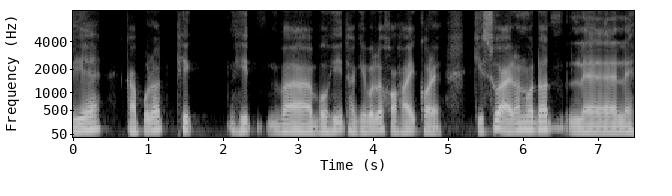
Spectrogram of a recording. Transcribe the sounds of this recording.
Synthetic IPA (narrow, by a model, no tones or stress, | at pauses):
iɛ | kapuɹɔtʰːik̚ | ɦit̚baboɦitʰak̬iβɔlojxɔɦajkɔɹɛkisuajɹɔnbɔdɔt | lɛɦ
